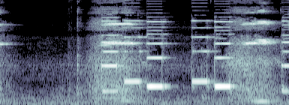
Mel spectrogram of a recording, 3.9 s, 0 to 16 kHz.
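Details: A repeating pattern of high electronic beeping tones: a Hamilton T-1 ventilator alarm during a training in-service, signalling that attention is needed.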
